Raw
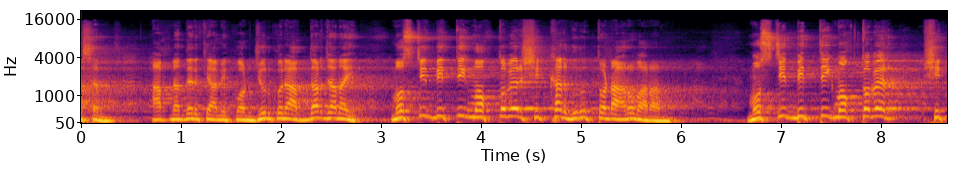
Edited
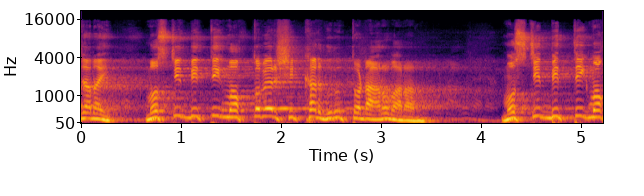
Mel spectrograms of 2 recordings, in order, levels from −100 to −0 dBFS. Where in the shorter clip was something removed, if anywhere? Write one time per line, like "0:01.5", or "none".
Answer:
none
